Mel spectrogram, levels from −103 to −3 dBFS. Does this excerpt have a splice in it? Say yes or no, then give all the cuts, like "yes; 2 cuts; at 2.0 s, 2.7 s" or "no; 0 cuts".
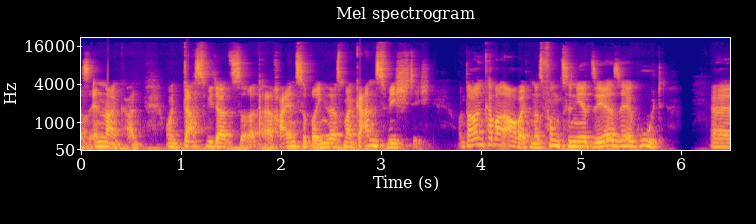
no; 0 cuts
